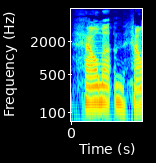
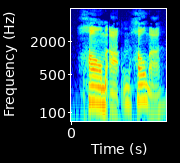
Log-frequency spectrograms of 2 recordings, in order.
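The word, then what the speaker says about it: Houma: Halma, Louisiana. Alright. And Barnstaple, Devon. Oh, pronounced like Homa.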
